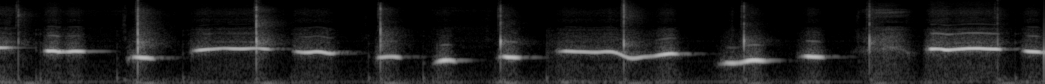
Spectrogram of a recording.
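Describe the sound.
The whistled theme tune of the TV show The Andy Griffith Show: a bright, jaunty melody of short and held notes, clear and steady, with sharp clicks between phrases and no talking.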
